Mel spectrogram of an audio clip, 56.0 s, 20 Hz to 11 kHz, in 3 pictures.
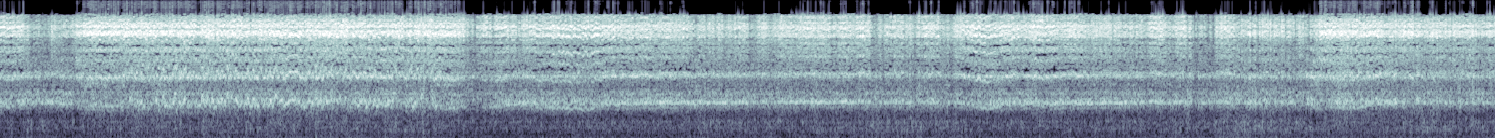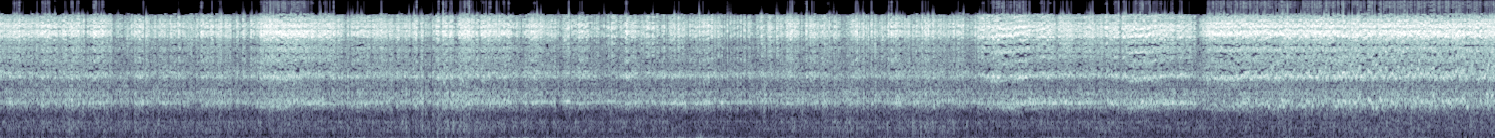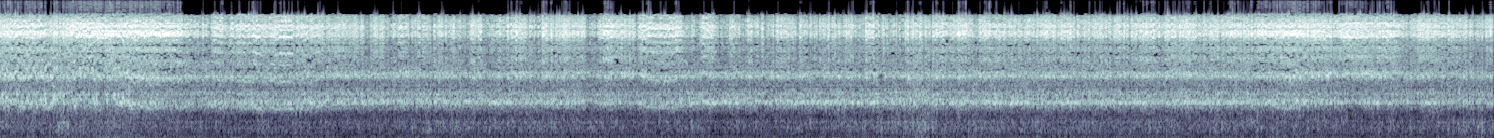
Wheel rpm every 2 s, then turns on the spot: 220, 190, 200, 210, 230, 240, 220, 230, 230, 240, 230, 220, 230, 230, 230, 230, 220, 200, 190, 210, 210, 230, 230, 230, 230, 240, 230, 230.
none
